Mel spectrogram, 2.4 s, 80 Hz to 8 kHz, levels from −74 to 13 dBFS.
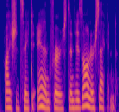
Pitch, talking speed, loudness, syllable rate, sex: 210 Hz, 250 wpm, -18 LUFS, 5.5 syllables/s, female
